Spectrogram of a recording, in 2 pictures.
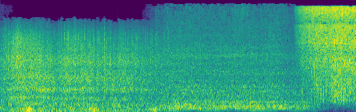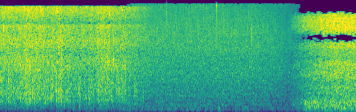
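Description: Torrential rain hissing steadily, with a low hum under it for the first six seconds. From about six seconds in, the hiss turns brighter, then it drops quieter for a few seconds near the end.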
